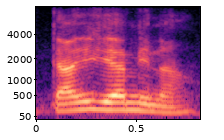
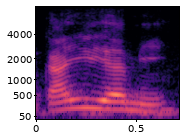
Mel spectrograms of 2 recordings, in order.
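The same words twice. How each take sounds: First: Speaking up so he is heard; raised voice, checking the line; louder. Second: Faint caller asking if heard; very soft, almost inaudible question; barely audible. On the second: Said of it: "Your voice is very low". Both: Real, not acted.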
